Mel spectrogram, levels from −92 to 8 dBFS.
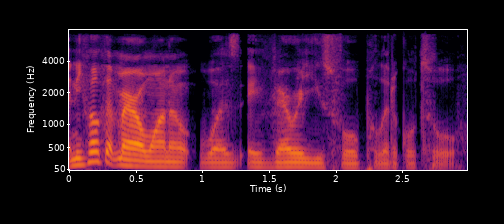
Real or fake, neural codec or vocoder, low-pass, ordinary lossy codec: real; none; 7.2 kHz; AAC, 32 kbps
